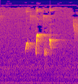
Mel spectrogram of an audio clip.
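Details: Red-whiskered bulbul, 'sai chiao' style song: a single quick phrase of three clear, slurred whistles climbing then dipping, against faint low background hum.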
